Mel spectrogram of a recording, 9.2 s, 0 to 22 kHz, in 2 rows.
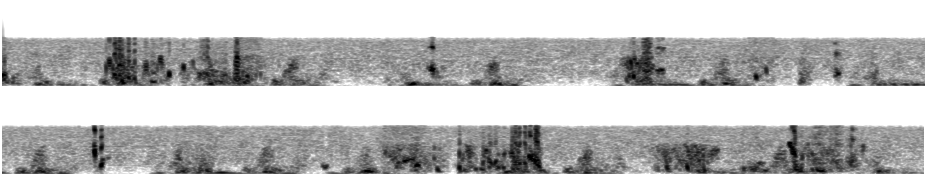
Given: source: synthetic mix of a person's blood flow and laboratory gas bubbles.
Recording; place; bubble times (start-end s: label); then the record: Doppler ultrasound of blood flow; precordium
0.00-0.10 s: bubbles
0.48-1.33 s: bubbles
2.12-2.23 s: bubbles
3.08-3.32 s: bubbles
3.73-3.86 s: bubbles
3.98-4.06 s: bubbles
4.15-4.21 s: bubbles
5.04-5.16 s: bubbles
5.47-5.69 s: bubbles
6.21-6.26 s: bubbles
6.50-6.85 s: bubbles
6.87-7.36 s: bubbles
7.86-8.20 s: bubbles
8.29-8.44 s: bubbles
8.53-8.95 s: bubbles
From the record:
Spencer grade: 3 (all of the cardiac periods contain showers or single bubble signals, but not dominating or overriding the cardiac motion signals); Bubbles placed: only in the low amplitude regions of the cardiac cycle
